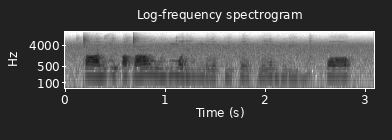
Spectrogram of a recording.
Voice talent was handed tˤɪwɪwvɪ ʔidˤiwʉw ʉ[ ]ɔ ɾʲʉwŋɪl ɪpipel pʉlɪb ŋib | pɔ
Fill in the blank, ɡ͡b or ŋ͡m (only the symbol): ŋ͡m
